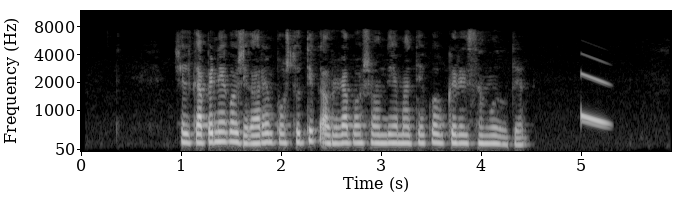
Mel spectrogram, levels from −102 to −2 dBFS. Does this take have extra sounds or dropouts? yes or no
yes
